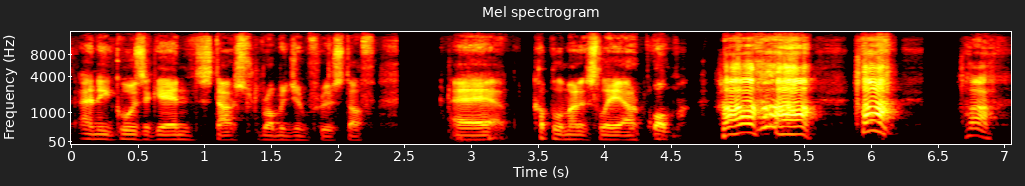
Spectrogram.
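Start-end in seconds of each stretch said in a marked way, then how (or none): 4.8-6.9 loud high cackling laugh; triumphant laugh. Acted. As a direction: cackle with glee. Shopkeeper finds the deed.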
